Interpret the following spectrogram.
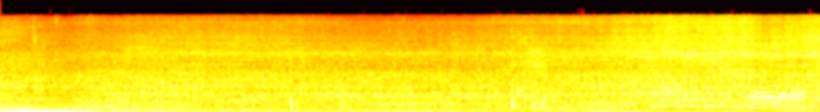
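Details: Renault Megane with a complaint of variable pulley noise: a steady, even low idle with no squeal, rattle or rubbing from the front of the engine, and the pulley side sounds healthy.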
